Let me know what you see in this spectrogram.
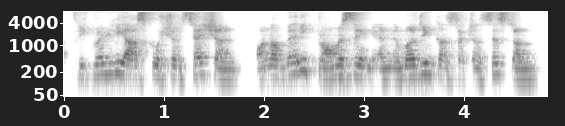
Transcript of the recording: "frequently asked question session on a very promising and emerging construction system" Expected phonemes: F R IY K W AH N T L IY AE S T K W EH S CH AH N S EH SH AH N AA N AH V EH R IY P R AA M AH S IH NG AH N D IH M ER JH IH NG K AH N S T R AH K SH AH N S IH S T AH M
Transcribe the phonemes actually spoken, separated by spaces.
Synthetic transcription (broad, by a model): F R IY K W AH N T L IY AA S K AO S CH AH N S EH SH AH N AA N AH V EH R IY P R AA M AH S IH NG AH N D IH M ER JH IH NG K AH N S T R AH K SH AH N S IH S T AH M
